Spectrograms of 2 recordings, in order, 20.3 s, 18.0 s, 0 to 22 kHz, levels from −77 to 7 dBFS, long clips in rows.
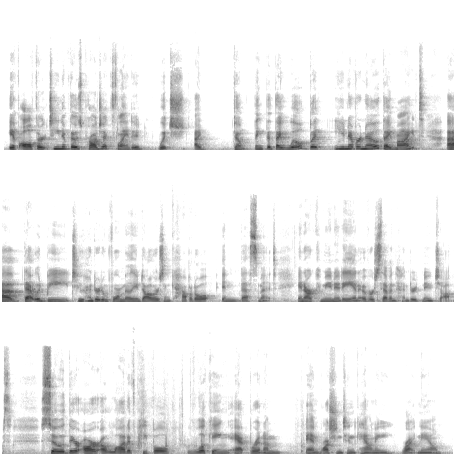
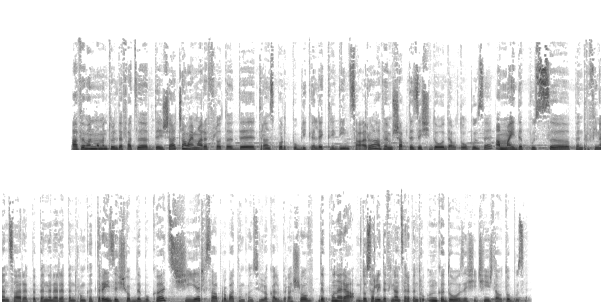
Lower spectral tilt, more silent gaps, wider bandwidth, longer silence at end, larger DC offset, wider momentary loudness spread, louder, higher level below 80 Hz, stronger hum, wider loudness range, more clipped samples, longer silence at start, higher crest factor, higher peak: about the same, -4.5 dB/octave vs -5 dB/octave; neither; about the same, 16 kHz vs 16.5 kHz; second, 0.2 s vs 1.1 s; neither; first, 13 LU vs 7 LU; second, -22 LUFS vs -16 LUFS; second, -62 dBFS vs -40 dBFS; neither; first, 7 LU vs 3 LU; neither; second, 0.1 s vs 1.05 s; about the same, 18 dB vs 16 dB; second, -4 dBFS vs 0 dBFS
